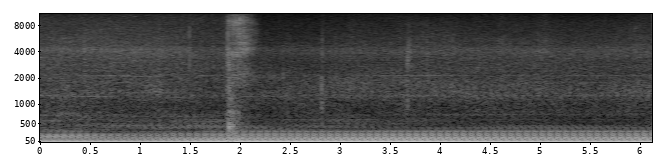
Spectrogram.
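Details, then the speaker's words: Subaru Bugeye WRX just after start-up following a new coil pack to cure a misfire: quick catch, then smooth, even, quiet idle with no skips or stumble; all cylinders firing cleanly after repair. "sounds good quiet but hey so we'll go ahead and take this thing for a test drive"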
